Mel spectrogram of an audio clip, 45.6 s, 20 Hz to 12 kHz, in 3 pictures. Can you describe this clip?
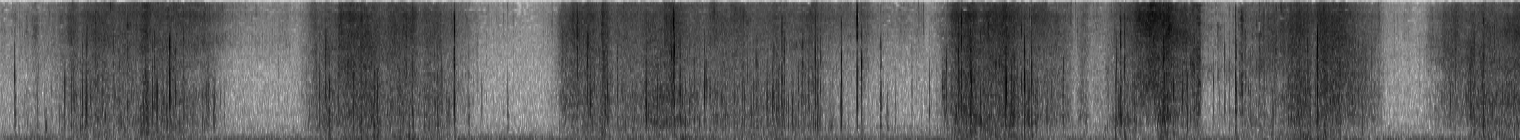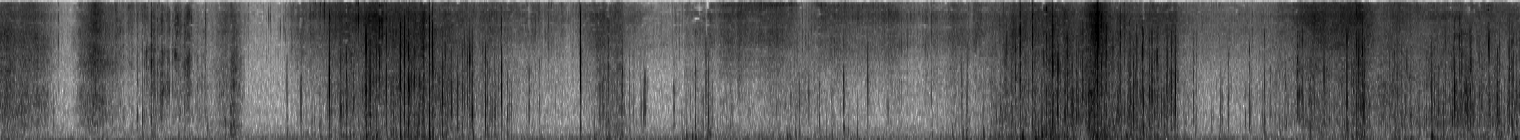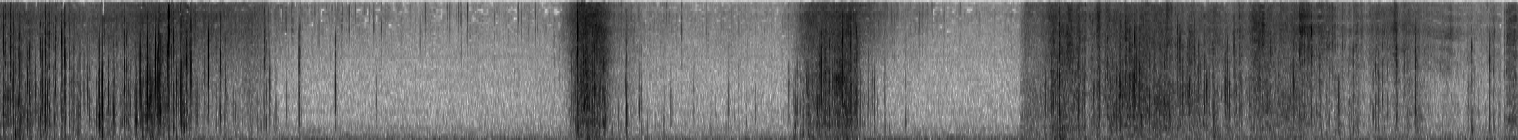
Moving around in a protective hazmat tyvek kind of suit. Recorded with a Zoom H2.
